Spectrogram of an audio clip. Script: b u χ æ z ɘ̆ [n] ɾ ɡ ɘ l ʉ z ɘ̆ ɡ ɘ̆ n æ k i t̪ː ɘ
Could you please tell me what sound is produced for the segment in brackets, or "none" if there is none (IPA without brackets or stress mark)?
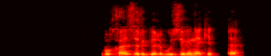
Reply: none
